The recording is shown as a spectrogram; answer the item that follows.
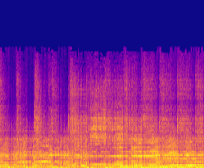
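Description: Live band playing an instrumental passage: electric guitar out front over keyboards, bass and a steady low beat about twice a second, with a note bending in pitch about a second and a half in.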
